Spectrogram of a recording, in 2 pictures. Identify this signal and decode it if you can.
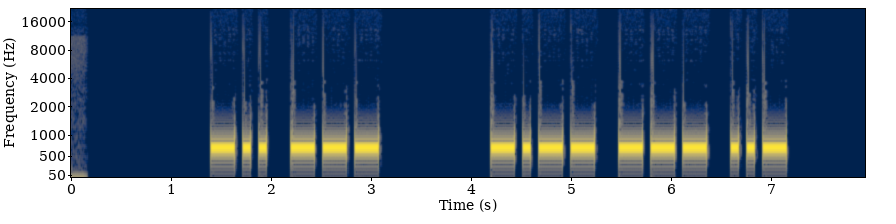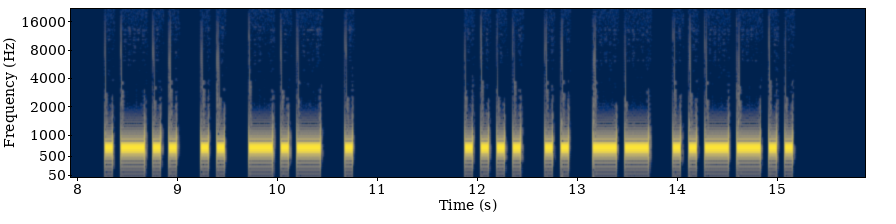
Morse code, heard as a keyed tone, about 15 wpm, 700 Hz. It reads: DO YOU LIKE HIM?
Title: 2x Word-Spacing - Sentences from Top 100 Words - 15wpm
